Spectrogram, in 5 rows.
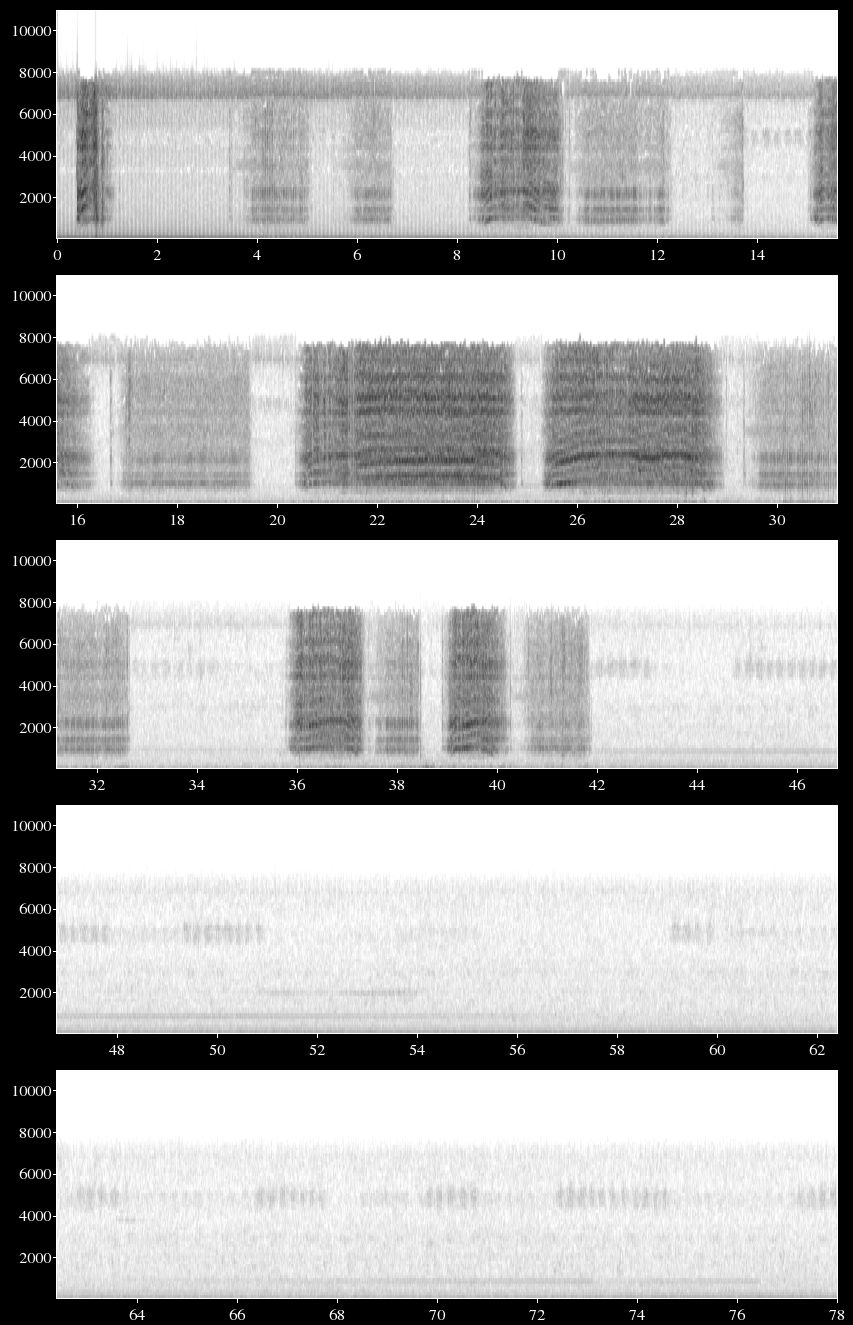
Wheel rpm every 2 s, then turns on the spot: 30, 0, 20, 10, 70, 20, 20, 20, 10, 30, 100, 160, 80, 160, 40, 30, 10, 10, 80, 40, 30, 0, 0, 0, 0, 0, 0, 0, 0, 0, 0, 0, 0, 0, 0, 0, 0, 0, 0.
4-8 10-12 16-20 30-34 40-42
